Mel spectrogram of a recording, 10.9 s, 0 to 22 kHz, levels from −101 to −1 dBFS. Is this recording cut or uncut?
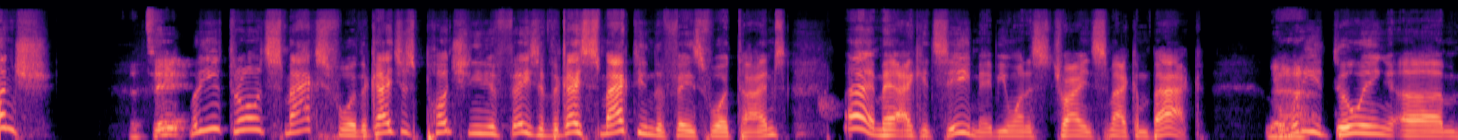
uncut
